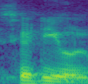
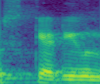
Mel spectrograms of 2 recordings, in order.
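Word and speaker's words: schedule: शेड्यूल आपका गलत है शेड्यूल एक्चुअली क्या होगा एस सी एच ई डी यू एल ई शेड्यूल होता है ना ठीक है अमेरिक उसको स्केड्यूल बोलते हैं तो शेड्यूल की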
